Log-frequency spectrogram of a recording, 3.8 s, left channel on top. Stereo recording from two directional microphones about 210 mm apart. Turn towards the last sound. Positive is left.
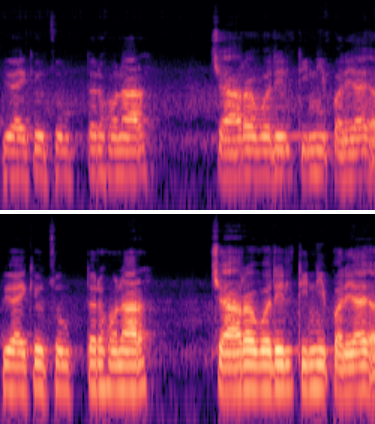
turn(degrees=-30)  # may be behind; listen again after turning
